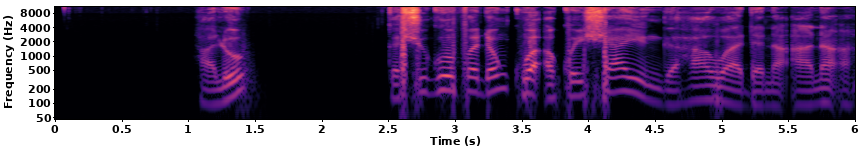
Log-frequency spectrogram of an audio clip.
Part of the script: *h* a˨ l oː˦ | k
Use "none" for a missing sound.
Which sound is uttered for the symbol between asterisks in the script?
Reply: h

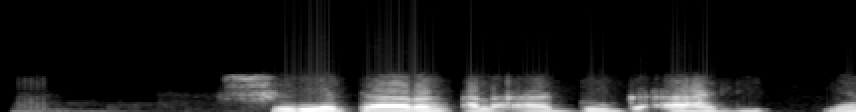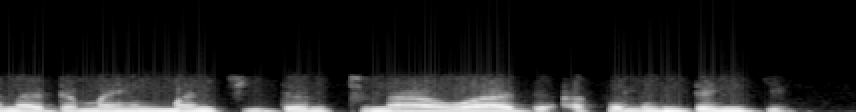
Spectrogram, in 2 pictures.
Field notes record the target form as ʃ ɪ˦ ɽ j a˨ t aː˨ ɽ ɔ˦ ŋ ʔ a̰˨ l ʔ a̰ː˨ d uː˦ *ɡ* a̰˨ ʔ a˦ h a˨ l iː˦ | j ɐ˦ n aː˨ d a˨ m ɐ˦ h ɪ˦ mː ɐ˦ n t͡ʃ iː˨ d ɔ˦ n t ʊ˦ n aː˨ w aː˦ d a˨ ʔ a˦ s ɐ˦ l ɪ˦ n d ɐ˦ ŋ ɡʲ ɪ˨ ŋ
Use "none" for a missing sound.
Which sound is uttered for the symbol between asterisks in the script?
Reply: ɡ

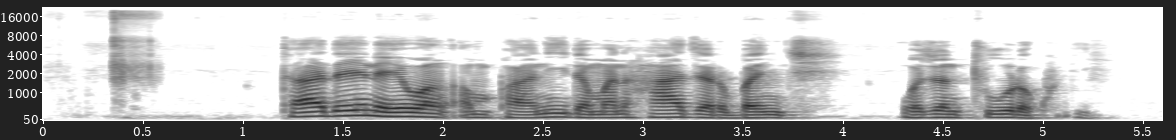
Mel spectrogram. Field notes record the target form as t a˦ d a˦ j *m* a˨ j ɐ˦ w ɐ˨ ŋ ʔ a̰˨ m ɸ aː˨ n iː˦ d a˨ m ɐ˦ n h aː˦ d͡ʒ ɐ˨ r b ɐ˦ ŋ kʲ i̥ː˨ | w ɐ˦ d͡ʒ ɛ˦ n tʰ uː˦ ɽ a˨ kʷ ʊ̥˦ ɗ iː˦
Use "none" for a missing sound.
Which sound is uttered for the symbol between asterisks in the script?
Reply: n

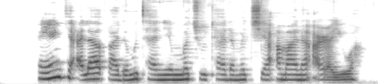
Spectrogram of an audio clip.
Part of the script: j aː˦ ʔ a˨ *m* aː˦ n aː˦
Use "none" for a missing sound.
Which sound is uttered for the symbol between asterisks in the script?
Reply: m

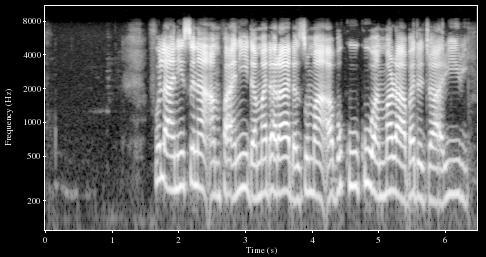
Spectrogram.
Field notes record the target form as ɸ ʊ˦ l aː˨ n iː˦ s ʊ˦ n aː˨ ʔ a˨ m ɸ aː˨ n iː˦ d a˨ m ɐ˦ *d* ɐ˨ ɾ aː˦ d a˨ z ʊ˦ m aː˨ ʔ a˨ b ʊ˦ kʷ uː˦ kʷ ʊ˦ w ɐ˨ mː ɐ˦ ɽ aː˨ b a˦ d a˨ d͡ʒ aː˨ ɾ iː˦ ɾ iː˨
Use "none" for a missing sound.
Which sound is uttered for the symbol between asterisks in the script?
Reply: d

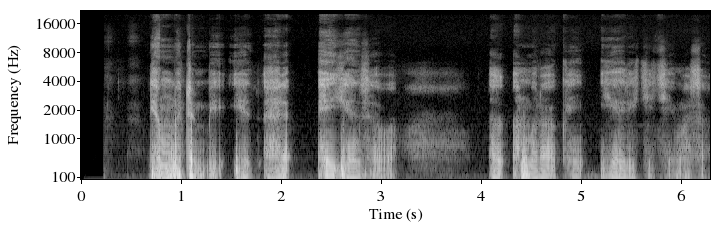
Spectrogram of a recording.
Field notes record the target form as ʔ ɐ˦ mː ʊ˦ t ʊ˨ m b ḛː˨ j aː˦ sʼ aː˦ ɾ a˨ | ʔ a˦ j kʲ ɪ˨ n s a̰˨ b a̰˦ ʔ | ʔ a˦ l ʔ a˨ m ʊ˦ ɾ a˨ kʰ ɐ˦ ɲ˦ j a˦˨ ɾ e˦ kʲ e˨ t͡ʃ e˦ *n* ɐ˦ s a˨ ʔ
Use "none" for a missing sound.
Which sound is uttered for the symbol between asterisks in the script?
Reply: m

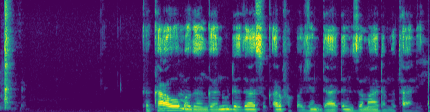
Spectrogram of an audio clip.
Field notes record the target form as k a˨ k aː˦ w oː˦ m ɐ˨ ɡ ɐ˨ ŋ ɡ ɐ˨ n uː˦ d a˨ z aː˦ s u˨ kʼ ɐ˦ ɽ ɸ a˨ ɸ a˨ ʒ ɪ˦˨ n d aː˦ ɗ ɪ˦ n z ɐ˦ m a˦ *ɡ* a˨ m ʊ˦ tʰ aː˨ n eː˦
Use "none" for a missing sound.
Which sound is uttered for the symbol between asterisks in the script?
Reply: d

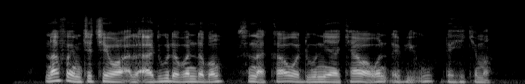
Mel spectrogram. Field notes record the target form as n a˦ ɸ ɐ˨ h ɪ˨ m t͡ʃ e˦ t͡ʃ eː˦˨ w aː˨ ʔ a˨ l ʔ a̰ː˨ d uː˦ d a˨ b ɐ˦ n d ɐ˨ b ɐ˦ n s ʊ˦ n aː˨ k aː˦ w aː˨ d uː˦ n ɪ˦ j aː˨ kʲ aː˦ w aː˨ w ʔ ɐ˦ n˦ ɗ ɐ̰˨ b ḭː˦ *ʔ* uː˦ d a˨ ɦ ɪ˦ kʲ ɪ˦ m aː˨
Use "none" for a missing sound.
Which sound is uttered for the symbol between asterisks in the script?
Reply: ʔ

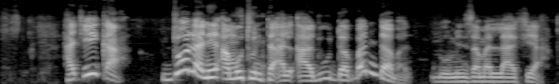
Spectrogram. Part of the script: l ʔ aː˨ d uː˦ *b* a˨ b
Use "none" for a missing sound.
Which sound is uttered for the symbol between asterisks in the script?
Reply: d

